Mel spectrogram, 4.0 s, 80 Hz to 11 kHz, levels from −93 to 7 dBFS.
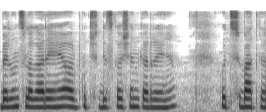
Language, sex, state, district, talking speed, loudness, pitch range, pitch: Hindi, female, Delhi, New Delhi, 195 wpm, -17 LUFS, 230-250 Hz, 235 Hz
